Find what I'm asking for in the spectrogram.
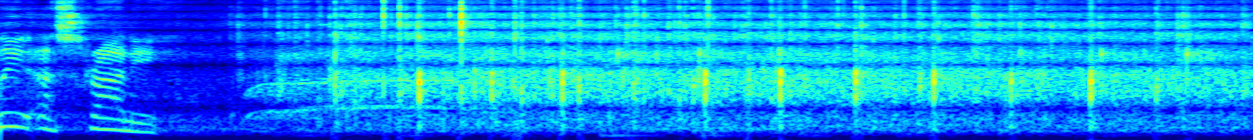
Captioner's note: audience applauding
